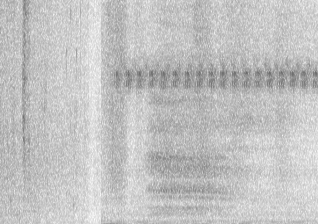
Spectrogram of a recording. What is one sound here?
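Insects chirp steadily in the night outdoors.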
